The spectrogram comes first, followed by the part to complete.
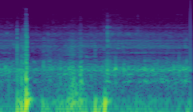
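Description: Swimmer's strokes heard underwater: water churning and bubbling with irregular muffled thumps, the loudest about a third of a second in and another just past a second.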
